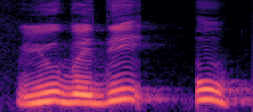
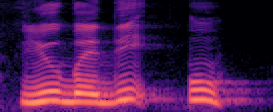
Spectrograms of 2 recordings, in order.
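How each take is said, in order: The two takes are said the same way.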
